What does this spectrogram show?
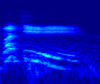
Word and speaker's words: Budke: Now at bat number 3, Caden Budke. He shook his head like I said his name. That's like the actual right way to say it. So it'll be Budke now.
